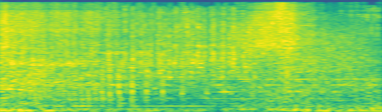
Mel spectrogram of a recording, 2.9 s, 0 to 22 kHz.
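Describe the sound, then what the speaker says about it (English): Mortars firing in a Warhammer 2 battle for the Vampire Coast, a dense, continuous rumble of overlapping distant thuds and crackling shots, steady and loud throughout. "Mortars, again, have done their work, but they're still firing all over the place"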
